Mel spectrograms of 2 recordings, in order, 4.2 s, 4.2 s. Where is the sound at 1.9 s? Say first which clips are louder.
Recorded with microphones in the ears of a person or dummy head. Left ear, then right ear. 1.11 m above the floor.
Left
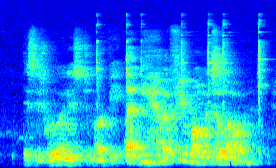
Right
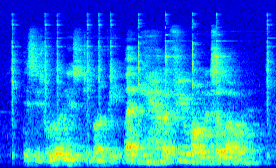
Left 1 dB; 45° right (ahead or behind), 2 m.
